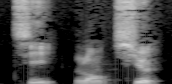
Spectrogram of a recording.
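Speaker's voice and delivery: "silencieux" slowly as si, len, cieux; split into syllables. Shown as a demonstration. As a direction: pause after each syllable of "silencieux". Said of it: "Donc c'est la syllabe".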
